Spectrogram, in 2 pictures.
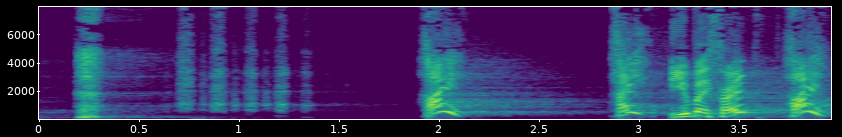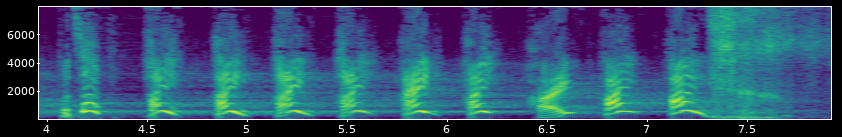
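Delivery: very high, tiny little pug voice. Voicing a shrunken pug looking up at a player: voicing a shrunken pug. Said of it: "looks up at you, goes".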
